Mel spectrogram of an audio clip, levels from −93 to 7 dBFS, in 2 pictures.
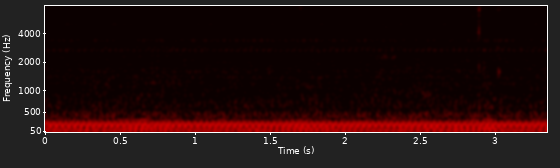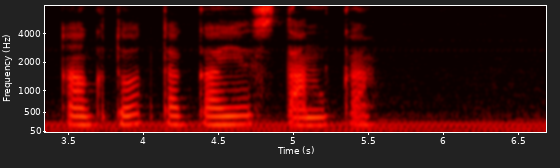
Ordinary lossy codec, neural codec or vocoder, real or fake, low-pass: none; none; real; none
